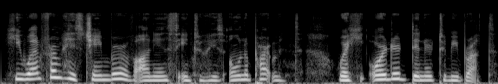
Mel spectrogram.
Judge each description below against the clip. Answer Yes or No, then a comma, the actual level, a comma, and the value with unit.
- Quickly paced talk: Yes, fast, 215 wpm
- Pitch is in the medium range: No, high, 210 Hz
